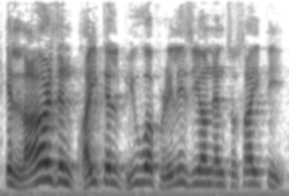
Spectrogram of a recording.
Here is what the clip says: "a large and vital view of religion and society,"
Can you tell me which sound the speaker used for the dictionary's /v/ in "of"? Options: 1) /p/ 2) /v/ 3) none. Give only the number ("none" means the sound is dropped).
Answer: 1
